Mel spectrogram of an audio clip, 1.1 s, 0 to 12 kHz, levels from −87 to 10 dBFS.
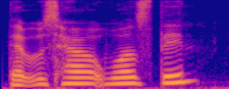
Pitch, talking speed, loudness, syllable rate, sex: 220 Hz, 315 wpm, -15 LUFS, 6.0 syllables/s, female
